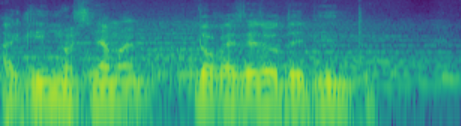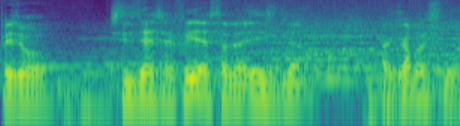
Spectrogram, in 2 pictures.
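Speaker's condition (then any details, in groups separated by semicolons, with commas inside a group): Amyotrophic lateral sclerosis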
